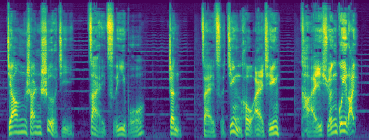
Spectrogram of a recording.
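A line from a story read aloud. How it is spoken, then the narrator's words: Low, earnest instruction. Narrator (Chinese): 昭宗皇帝 低声嘱咐道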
